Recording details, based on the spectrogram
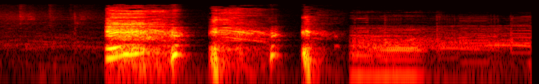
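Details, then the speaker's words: Three harsh, hacking cough bursts from an adult runner, acted to show runner's cough after hard running, which sounds like a smoker's or sick person's cough. "when you run and you're really running hard you get something called runner's cough it sounds like you're a smoker or you're sick so after you run you go somewhere in public you start hacking everybody thinks you got the plague"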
